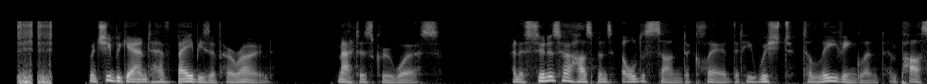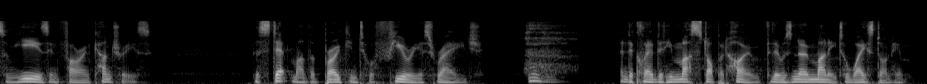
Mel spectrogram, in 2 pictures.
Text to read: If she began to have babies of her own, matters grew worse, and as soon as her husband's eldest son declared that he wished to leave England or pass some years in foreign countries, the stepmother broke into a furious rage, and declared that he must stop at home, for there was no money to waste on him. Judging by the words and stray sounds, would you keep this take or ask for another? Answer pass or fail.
fail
